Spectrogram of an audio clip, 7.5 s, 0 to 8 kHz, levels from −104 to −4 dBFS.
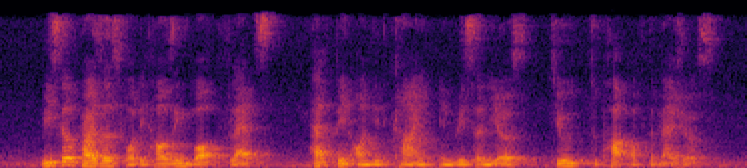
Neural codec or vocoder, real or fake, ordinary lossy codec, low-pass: none; real; AAC, 32 kbps; 7.2 kHz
